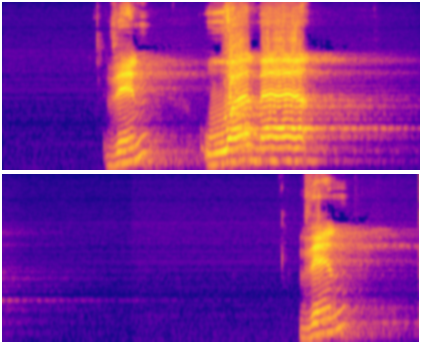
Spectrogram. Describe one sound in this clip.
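A young man speaks with animation into a close microphone, in short phrases with pauses.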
